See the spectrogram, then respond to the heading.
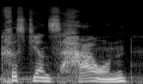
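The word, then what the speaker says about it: Christianshavn: uh set in a place called Christian's Hound that's how they say it it's Christian's Haven basically has these beautiful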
